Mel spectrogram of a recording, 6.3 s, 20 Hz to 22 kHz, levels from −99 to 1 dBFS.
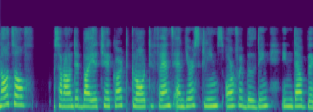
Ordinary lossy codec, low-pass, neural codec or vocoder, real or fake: none; none; codec, 16 kHz, 1 kbps, X-Codec, WavLM features, trained on Multilingual LibriSpeech; fake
